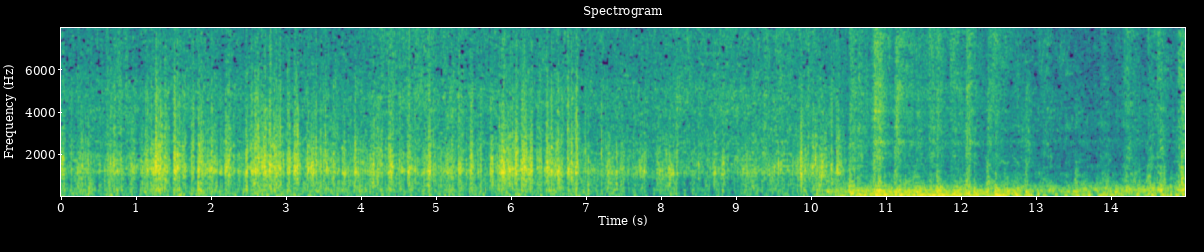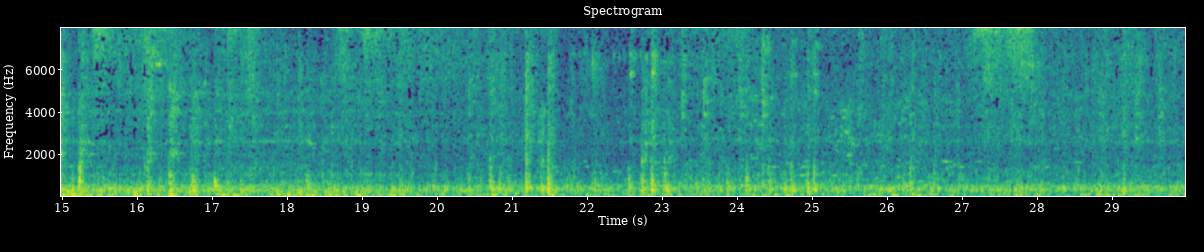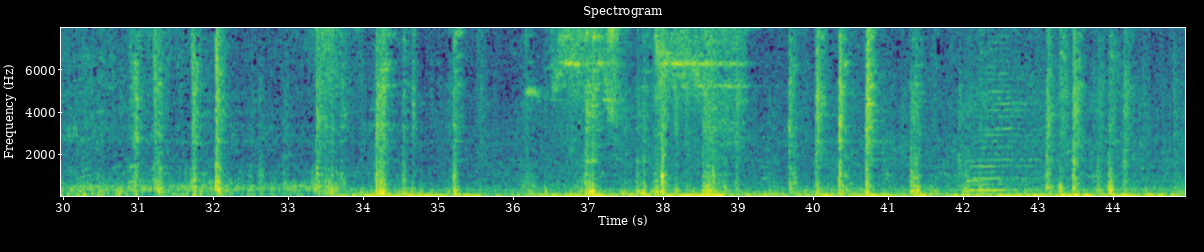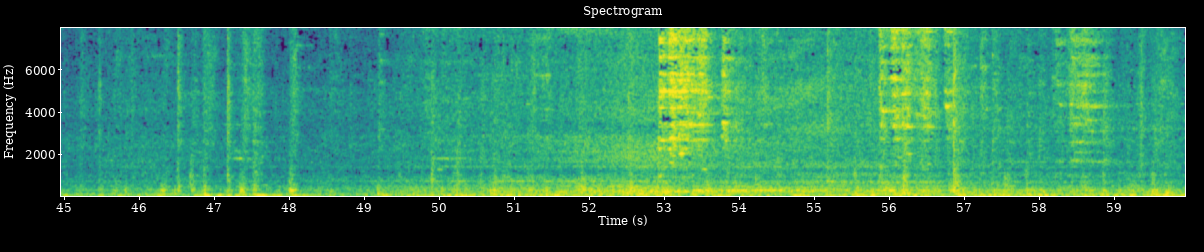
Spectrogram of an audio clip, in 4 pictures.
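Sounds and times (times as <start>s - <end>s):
wheels clacking over rail joints: 0.0s - 27.1s, 42.9s - 59.9s
train coach rumbling on rails: 0.0s - 59.9s
train horn blast: 42.0s - 43.2s.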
